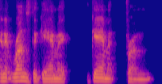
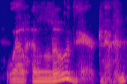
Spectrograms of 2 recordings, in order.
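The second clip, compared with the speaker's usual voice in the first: low, slow late-night radio voice. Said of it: "Are we doing our low radio voices?".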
